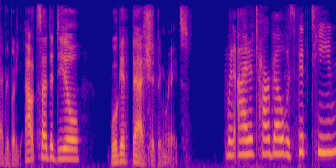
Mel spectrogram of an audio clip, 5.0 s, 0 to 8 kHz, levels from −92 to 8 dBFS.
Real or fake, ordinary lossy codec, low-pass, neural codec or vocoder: fake; AAC, 32 kbps; 7.2 kHz; codec, 16 kHz, 4 kbps, FreqCodec, larger model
